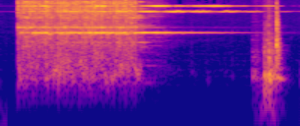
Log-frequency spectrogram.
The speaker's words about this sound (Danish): Nå, vi må videre, for telefonen ringer.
